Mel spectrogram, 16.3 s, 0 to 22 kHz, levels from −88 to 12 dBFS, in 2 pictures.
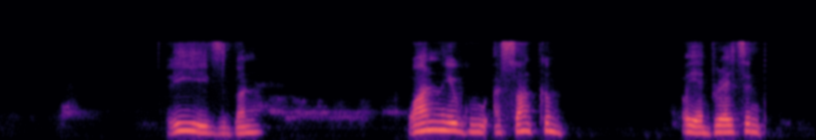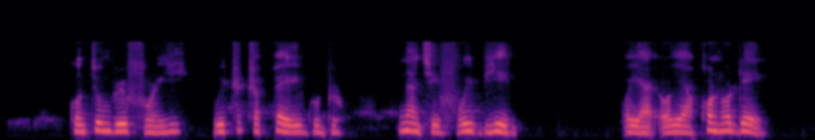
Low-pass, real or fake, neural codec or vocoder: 7.2 kHz; fake; codec, 16 kHz, 0.8 kbps, ZipCodec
